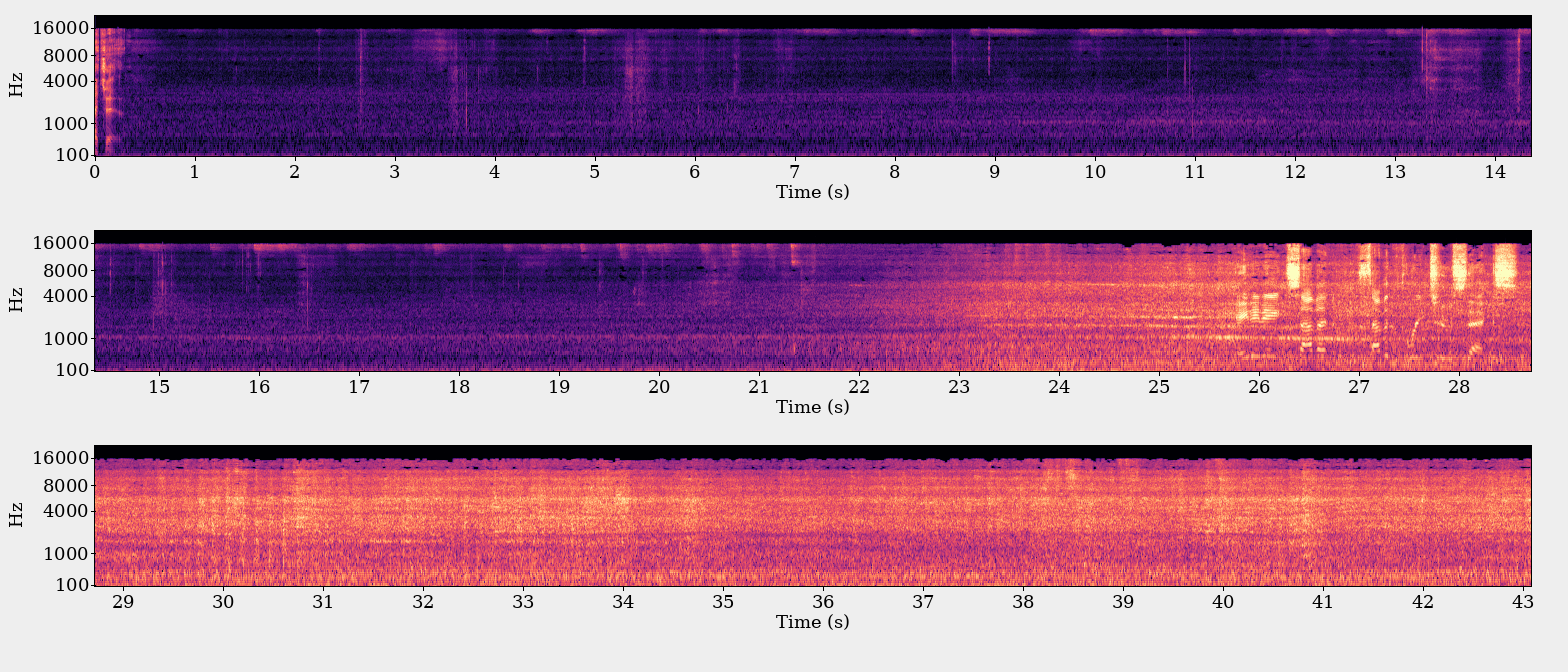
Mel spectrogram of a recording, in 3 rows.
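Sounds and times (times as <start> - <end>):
diesel locomotive engine rumble: 0.0 - 43.0.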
